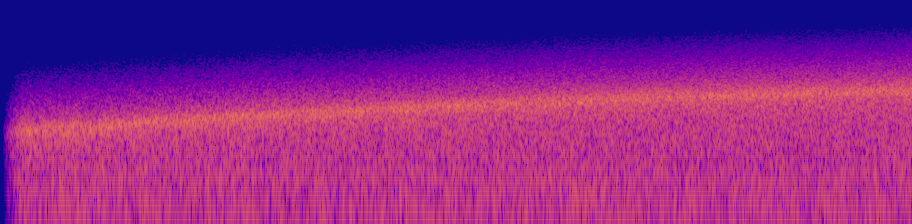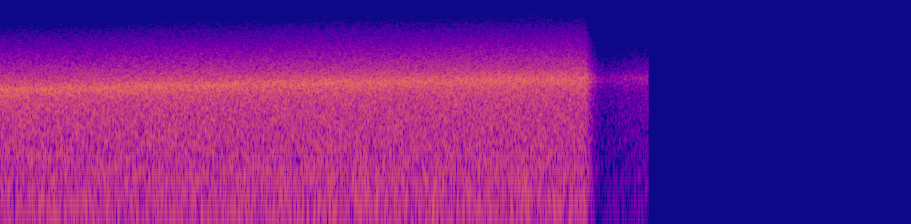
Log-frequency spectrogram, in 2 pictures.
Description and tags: Sonido de aire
